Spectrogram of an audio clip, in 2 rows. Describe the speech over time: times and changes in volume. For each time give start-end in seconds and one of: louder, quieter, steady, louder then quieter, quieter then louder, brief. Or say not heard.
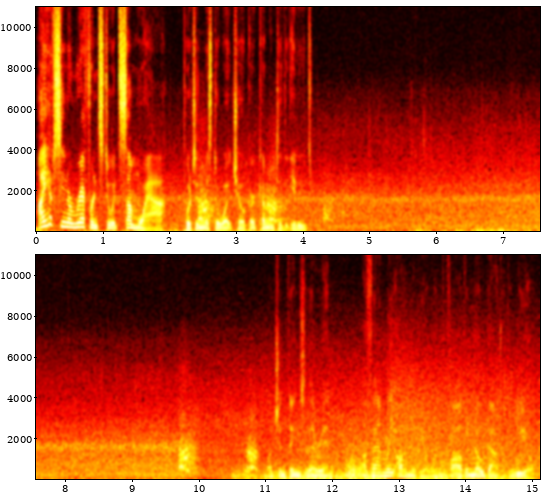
0.0-4.1 quieter
11.0-15.0 steady.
